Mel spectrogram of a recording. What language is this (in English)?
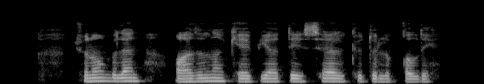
Uyghur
